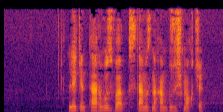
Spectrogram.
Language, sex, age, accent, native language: Uzbek, male, 18-24, Navoiy, Uzbek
